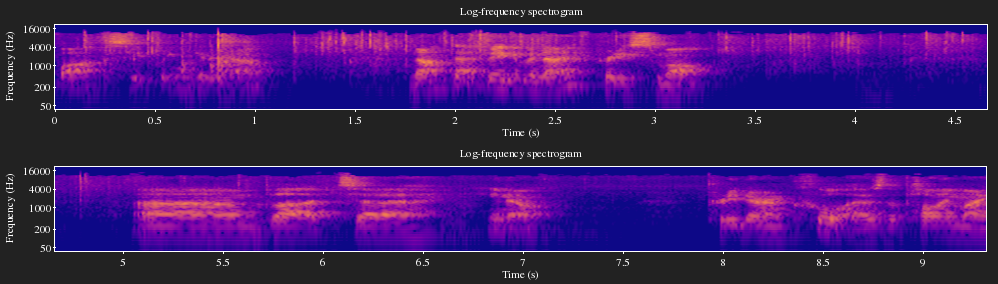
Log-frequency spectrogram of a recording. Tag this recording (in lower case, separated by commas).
speech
